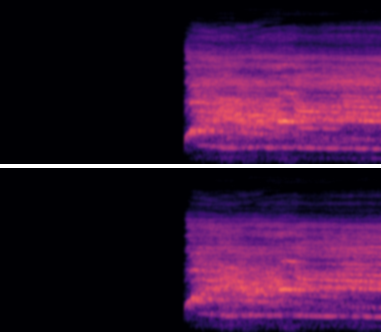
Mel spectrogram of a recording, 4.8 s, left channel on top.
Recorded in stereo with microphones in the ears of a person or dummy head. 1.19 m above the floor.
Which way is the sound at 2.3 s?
50° left (ahead or behind).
